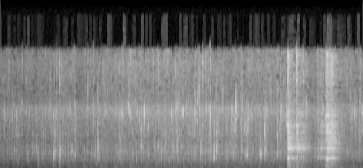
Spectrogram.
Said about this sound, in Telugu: ఇటు క్యాబేజీ వేగాలి, ప్లస్ ఆ బ్యాటర్ ఏదైతే మనం వేసామో అది కూడా వేగాలన్నమాట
